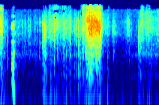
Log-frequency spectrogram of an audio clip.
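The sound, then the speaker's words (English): Something is ripped up by hand in a sharp, quick tear, followed by a longer, harsh rasping rip and a little faint rustling. “And I'm not done ripping this up yet.”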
